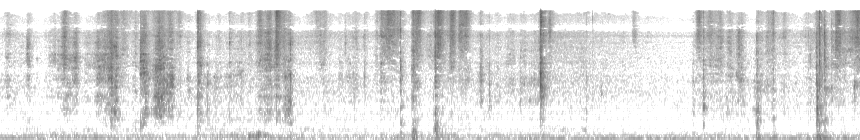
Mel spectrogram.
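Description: Near silence with faint paper rustles and a few light taps: tarot and oracle cards being handled.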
